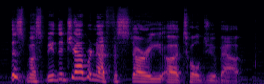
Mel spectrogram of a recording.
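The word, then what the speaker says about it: Festari: Fastari. That's how it's pronounced.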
